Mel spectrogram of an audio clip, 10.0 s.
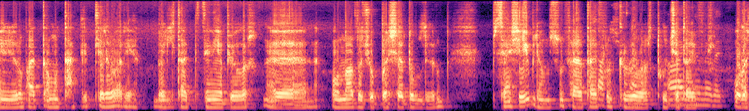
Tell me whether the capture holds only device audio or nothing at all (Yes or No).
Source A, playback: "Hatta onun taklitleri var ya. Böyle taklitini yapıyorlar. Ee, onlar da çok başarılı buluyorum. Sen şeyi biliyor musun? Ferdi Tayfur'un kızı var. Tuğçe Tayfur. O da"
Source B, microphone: No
